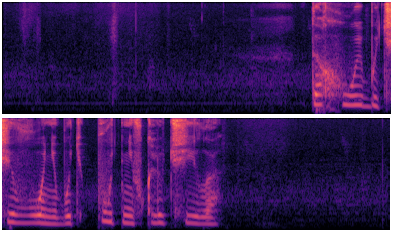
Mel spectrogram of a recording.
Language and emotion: Russian, angry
